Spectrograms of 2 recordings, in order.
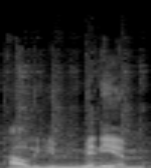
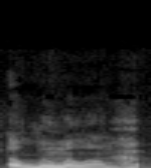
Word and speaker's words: aluminium: he had a lot of critics who wanted aluminium, more like magnesium. Say it again. Say it again. Aluminium. Okay, you say it. It's aluminum.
